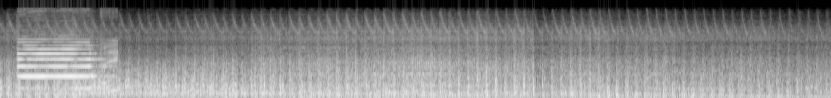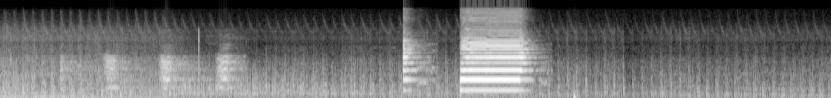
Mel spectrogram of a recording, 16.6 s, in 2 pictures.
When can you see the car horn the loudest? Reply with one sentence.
The loudest moment of the car horn is at 13 seconds.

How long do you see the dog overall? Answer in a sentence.
You can hear the dog for 2 seconds altogether.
